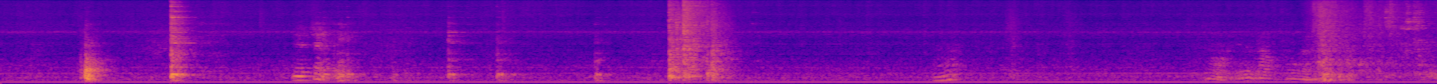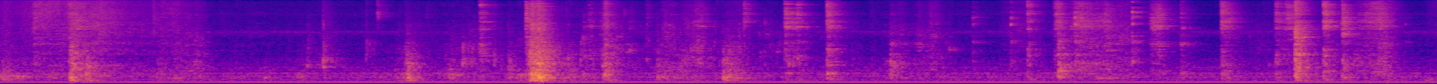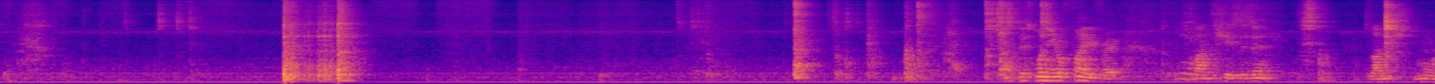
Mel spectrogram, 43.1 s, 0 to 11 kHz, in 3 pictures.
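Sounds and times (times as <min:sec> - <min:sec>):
pots and pans clattering: 0:06.7 - 0:07.4, 0:13.1 - 0:15.6, 0:18.3 - 0:29.2, 0:31.6 - 0:32.4, 0:36.6 - 0:39.4.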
